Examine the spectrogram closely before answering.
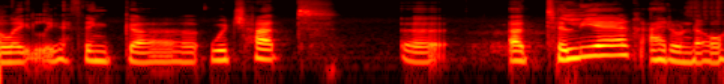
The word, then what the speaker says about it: atelier: I think Witch Hat Atelier. I don't know how to say it. It's that French word for school. Atelier. I don't know. Atelier. I keep calling it Altair, which I know is not right.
